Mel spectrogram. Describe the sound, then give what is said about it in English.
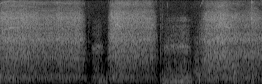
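Heavy breathing blasts right into the microphone in broad noisy bursts, two long breaths separated by brief pauses, loud and airy with no speech. “Pleased with the breathing.”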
